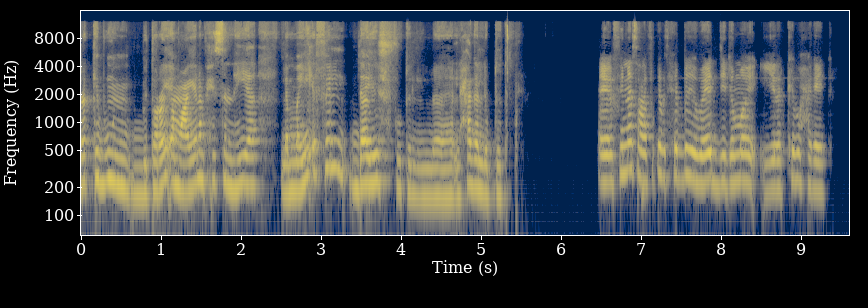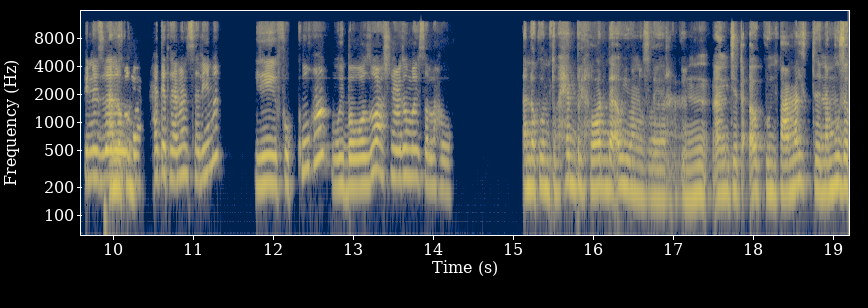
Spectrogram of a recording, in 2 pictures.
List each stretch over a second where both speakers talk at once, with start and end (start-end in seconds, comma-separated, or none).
none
